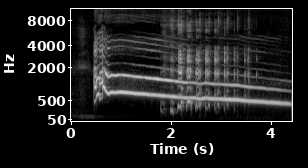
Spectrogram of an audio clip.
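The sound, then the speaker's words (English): A child's voice lets out a long, loud imitation wolf howl, rising sharply then sliding slowly downward, while a second voice chatters and yips underneath for the last half of the sustained call. “That they understand humans very nicely and wolves are great howlers. Can you howl for us?”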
